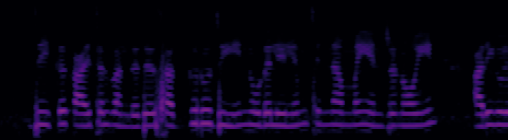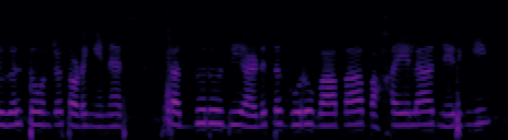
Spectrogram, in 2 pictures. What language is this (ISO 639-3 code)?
tam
